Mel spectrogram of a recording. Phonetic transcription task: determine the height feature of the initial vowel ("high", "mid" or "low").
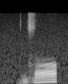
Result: mid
